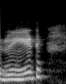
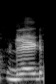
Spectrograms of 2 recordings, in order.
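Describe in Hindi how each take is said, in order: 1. स्वर लंबी 'ee' ध्वनि है। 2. स्वर छोटी 'e' ध्वनि है। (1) "फर्स्ट फॉर्म को हम बोलते हैं रीड" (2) "सेकेंड फॉर्म में रीड को रेड में प्रोनाउंस करते हैं"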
